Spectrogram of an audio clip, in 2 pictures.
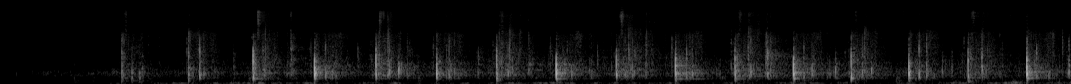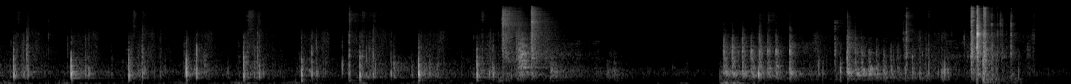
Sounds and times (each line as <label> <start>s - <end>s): FootSteps in a Concrete Corridor 1.2s - 15.8s
door open 15.5s - 17.0s
door shut 15.7s - 16.5s
door shut 17.9s - 19.7s
door open 17.9s - 21.1s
